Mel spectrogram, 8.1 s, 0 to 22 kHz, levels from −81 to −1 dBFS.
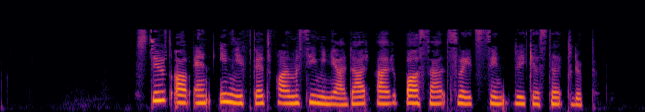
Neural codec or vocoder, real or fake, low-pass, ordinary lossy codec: codec, 44.1 kHz, 2.6 kbps, DAC; fake; 9.9 kHz; MP3, 32 kbps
